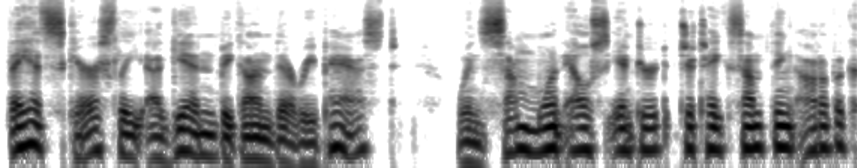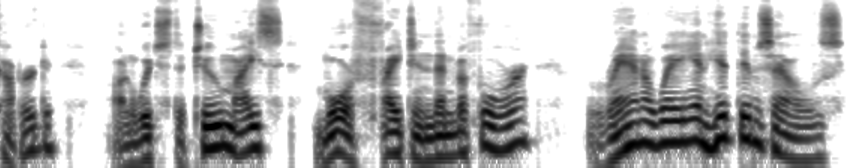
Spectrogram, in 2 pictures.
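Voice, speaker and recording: A man narrating fables as an audiobook reader, with a measured, expressive storytelling delivery. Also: mid-range voice, dry recording, studio quality.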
